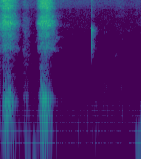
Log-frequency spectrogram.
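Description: Two quick, breathy sniffs in a row at a burger with a thin bun, loud and hissy, followed by a faint short click and near silence. No one speaks.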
